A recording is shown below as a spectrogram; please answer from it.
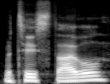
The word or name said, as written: Matisse Thybulle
